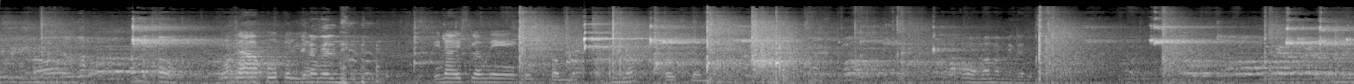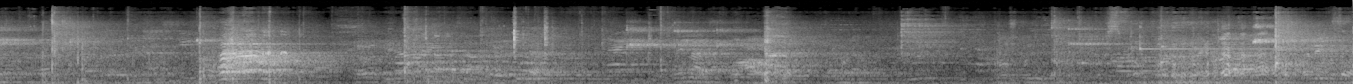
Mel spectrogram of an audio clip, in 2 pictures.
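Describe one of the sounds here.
Young men and women chat and call out across a large hall.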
